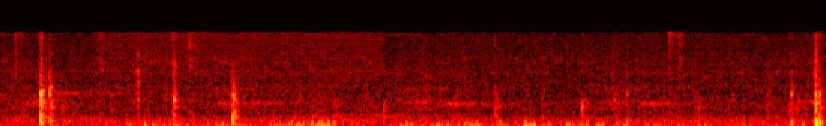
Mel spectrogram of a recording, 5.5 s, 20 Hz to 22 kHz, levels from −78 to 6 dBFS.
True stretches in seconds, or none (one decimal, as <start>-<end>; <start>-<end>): 3.3-4.0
